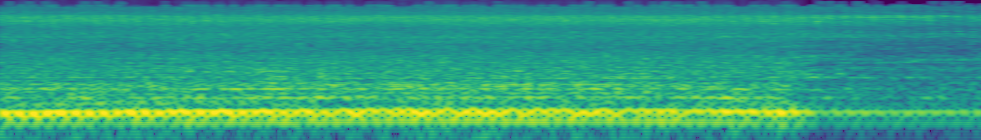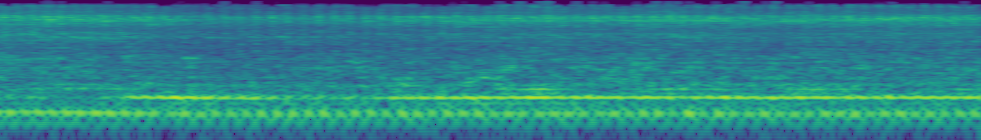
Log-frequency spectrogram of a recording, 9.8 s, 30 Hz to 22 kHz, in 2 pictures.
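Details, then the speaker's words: 1973 Mercury Cougar XR7 idling on its first start since 1985, fuel poured into the bowl of the untouched original carburetor: steady, even idle with a regular low beat, no misses or knocks; running fairly decent, carburetor rebuild still planned. "It's amazing, this carburetor hasn't been touched, and it sounds like it's running fairly decent."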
